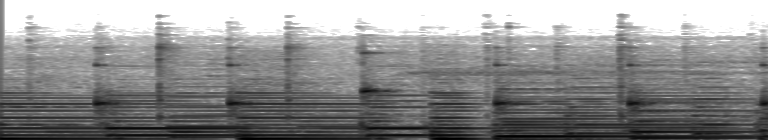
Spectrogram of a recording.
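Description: Piano sound from a digital keyboard playing slow sustained chords over a bass note, a new chord struck about once a second.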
